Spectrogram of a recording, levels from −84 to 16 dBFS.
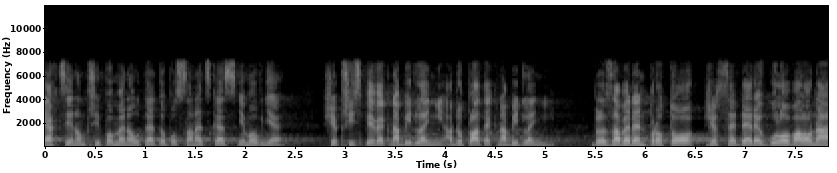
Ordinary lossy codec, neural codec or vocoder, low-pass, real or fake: AAC, 64 kbps; none; 7.2 kHz; real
